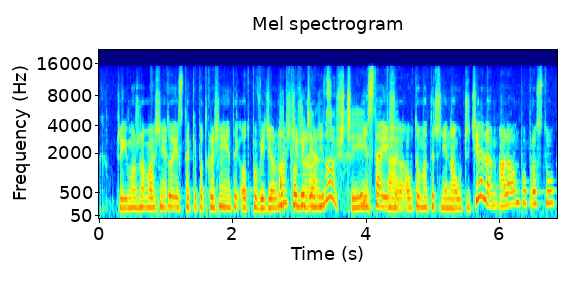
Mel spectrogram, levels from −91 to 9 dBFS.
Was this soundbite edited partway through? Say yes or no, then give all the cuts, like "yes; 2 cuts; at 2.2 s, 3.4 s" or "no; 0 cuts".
yes; 1 cut; at 1.0 s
